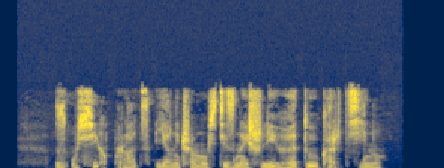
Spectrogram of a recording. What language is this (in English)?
Belarusian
